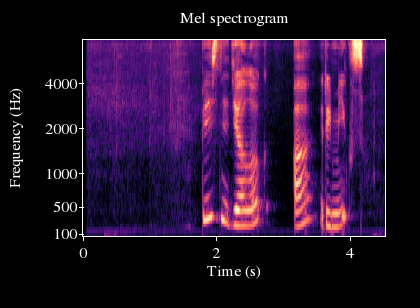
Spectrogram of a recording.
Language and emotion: Russian, neutral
